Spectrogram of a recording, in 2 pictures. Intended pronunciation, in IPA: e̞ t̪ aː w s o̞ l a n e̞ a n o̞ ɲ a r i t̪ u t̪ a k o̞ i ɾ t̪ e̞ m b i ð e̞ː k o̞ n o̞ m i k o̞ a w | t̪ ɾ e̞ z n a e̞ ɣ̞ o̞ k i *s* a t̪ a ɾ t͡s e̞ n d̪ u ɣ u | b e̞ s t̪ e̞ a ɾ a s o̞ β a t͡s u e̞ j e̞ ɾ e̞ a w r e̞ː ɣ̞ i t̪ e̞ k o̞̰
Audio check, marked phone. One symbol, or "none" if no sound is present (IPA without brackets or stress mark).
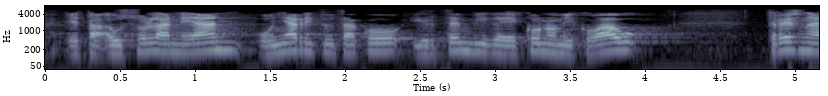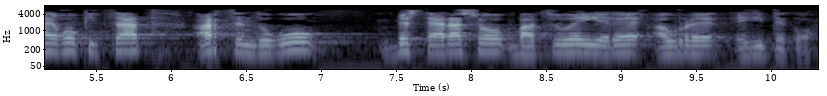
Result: t͡s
